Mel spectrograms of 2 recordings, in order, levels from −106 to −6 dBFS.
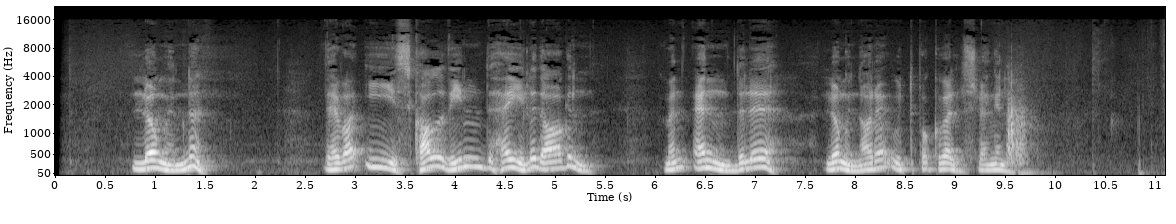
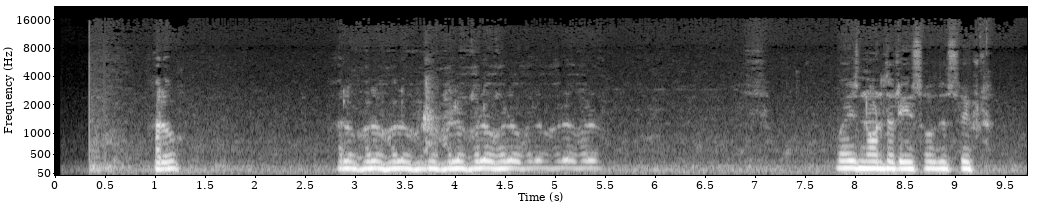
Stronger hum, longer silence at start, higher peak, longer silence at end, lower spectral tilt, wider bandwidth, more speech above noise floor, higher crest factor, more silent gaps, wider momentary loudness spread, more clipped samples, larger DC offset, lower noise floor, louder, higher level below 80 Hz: neither; first, 0.75 s vs 0.35 s; about the same, -4 dBFS vs -2 dBFS; second, 0.25 s vs 0.4 s; second, -7.5 dB/octave vs -10 dB/octave; first, 11 kHz vs 7.2 kHz; first, 38 dB vs 32 dB; about the same, 18 dB vs 14 dB; neither; second, 9 LU vs 19 LU; neither; neither; first, -58 dBFS vs -44 dBFS; second, -22 LUFS vs -13 LUFS; second, -52 dBFS vs -42 dBFS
